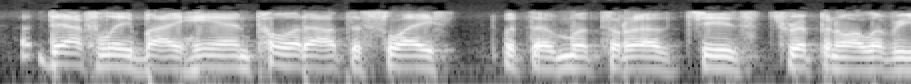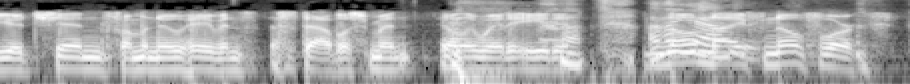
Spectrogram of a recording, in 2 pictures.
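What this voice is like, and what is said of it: Put-on Italian accent. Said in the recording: “You put on a little Italian accent. ... You sound Transylvanian, actually. Yeah, I don't know what that was.”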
